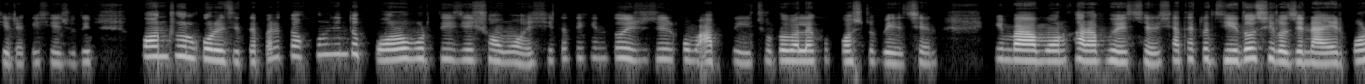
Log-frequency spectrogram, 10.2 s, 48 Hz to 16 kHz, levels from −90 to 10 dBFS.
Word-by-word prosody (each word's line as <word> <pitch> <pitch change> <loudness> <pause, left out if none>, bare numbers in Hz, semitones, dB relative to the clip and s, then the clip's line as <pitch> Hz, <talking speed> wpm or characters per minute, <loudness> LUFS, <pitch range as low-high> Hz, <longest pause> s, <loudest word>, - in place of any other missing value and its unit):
সেটাকে 205 0 -11
সে 220 - -10
যদি 205 +3 -11 0.4
control 320 0 +4
করে 260 -2 +6
যেতে 230 0 -8
পারে। - - -6
তখন 325 +3 -5
কিন্তু 380 0 -3 0.2
পরবর্তী 275 +1 +1
যে 260 - -2
সময় 220 -5 -3
সেটাতে 275 +3 -16
কিন্তু 285 0 -16
এইযে 255 -1 -8
যেরকম 260 -1 -6
আপনি 230 0 -16 0.2
ছোটবেলায় 240 0 +1
খুব 255 -1 -24
কষ্ট 235 - -2
পেয়েছেন 210 +1 -5 0.5
কিংবা 260 -2 +5 0.2
মন 240 0 +3
খারাপ 240 -3 +5
হয়েছে 230 0 -2 0.2
সাথে 245 +1 -5
একটা 275 +1 -5
জেদও 255 +2 +4
ছিল 275 -4 -1
যে 230 - +3
না 210 - +7
এরপর 240 +4 -2
255 Hz, 185 wpm, -23 LUFS, 230-275 Hz, 0.5 s, না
